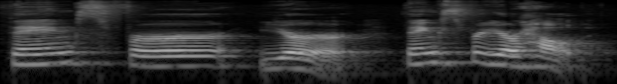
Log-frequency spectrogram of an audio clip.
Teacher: at a natural pace native speakers we reduce sound so for becomes fur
